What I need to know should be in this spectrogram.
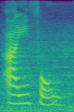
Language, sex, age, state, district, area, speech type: Urdu, female, 18-30, Uttar Pradesh, Gautam Buddha Nagar, urban, read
